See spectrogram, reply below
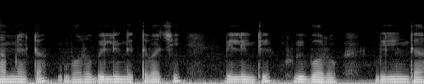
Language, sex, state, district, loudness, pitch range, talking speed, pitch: Bengali, male, West Bengal, Jalpaiguri, -16 LUFS, 110-120 Hz, 210 wpm, 115 Hz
